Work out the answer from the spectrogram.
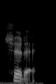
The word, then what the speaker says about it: shoulda: shoulda. SHOULDA. Now, does this one feel different to you phonetically? It does, actually. It starts with that soft but forceful sound. Shh. It's a very distinct starting point.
